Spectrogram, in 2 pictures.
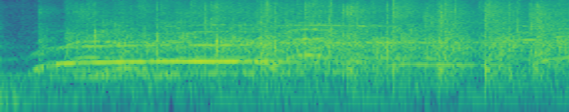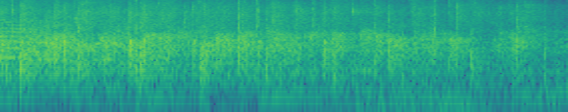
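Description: An audience applauds steadily for several seconds, a dense wash of clapping with a few whoops and cheers rising over it near the start, then gradually thinning.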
